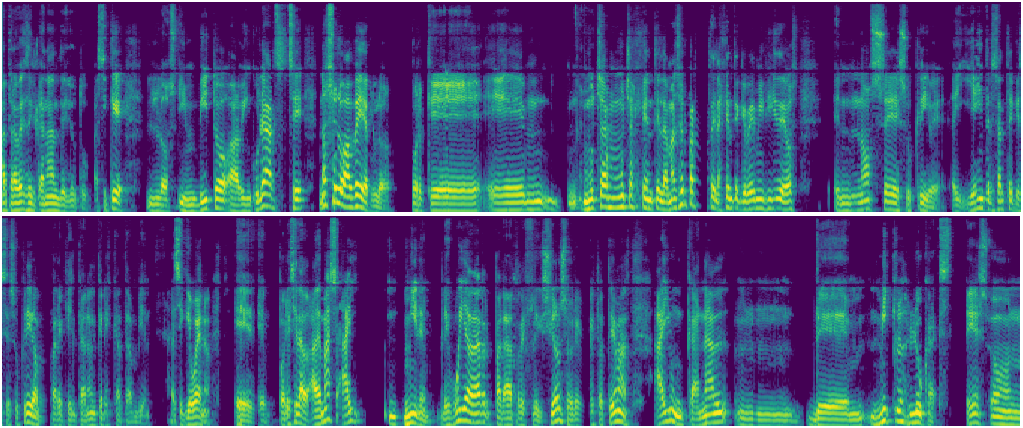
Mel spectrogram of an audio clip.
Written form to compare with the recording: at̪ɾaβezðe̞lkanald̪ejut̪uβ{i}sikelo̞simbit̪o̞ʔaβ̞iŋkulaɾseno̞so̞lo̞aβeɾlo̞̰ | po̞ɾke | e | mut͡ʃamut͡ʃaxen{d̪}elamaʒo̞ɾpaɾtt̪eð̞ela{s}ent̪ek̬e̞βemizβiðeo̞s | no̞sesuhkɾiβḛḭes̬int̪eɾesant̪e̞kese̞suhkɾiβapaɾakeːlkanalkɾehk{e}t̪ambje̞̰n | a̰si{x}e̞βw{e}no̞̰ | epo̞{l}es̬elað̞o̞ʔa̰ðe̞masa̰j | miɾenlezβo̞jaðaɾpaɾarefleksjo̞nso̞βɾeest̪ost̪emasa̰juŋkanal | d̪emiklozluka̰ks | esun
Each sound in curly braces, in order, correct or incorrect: incorrect: a, incorrect: t̪, incorrect: x, incorrect: a, incorrect: k, correct, incorrect: ɾ

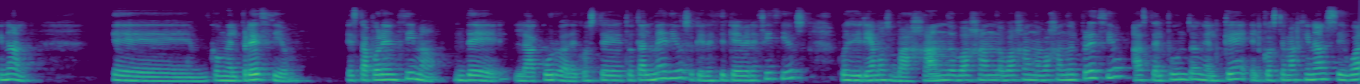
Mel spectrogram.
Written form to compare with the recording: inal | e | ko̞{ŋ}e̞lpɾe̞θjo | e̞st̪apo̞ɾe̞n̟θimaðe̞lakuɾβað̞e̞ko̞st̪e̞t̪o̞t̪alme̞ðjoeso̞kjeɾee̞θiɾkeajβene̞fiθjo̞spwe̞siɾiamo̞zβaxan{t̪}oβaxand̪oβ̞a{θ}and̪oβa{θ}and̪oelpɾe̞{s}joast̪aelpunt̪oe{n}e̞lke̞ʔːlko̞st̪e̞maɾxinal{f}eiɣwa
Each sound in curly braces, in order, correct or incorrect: correct, incorrect: d̪, incorrect: x, incorrect: x, incorrect: θ, incorrect: ŋ, incorrect: s

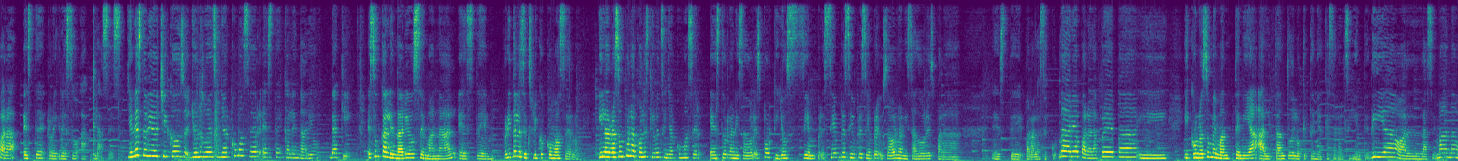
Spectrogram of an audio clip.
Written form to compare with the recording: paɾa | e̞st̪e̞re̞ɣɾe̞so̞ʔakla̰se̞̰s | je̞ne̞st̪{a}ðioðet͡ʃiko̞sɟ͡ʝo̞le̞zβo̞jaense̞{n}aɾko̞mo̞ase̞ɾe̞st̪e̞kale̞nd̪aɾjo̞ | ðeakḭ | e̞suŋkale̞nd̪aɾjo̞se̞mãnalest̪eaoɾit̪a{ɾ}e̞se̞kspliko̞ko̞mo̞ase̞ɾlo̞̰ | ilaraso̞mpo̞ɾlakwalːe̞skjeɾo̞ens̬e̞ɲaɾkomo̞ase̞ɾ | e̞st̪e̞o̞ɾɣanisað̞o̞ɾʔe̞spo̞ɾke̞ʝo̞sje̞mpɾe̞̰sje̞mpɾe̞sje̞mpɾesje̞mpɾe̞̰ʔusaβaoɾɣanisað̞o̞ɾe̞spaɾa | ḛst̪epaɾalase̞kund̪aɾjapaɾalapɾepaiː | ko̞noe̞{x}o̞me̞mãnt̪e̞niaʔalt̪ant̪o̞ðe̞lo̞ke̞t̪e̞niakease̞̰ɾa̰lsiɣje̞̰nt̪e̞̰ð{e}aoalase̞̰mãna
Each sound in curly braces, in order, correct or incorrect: incorrect: e, incorrect: ɲ, incorrect: l, incorrect: s, incorrect: i

